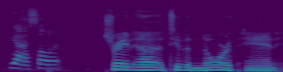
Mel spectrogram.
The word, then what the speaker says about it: Solent: Is that how you pronounce that? Solent. Yeah, Solent.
